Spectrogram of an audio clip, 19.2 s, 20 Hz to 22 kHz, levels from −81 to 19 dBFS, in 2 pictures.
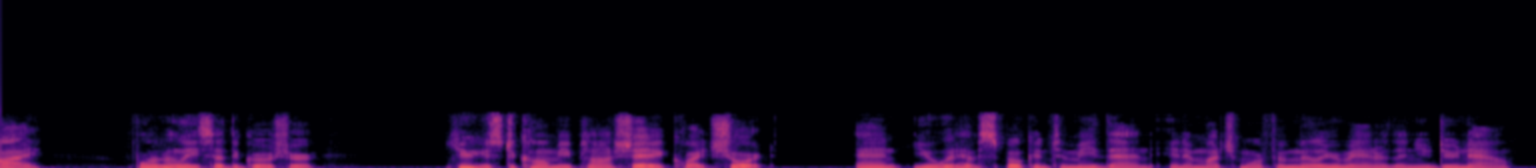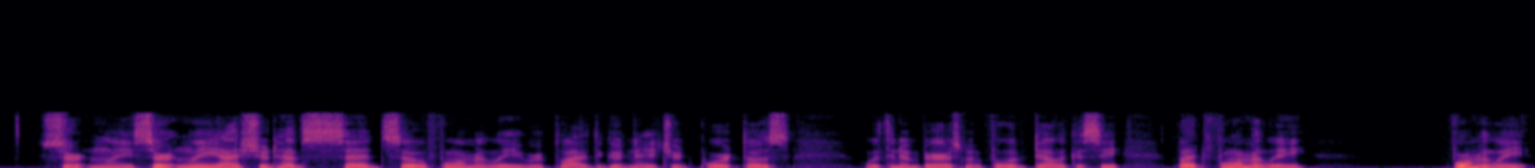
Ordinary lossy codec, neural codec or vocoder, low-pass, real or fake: MP3, 48 kbps; none; 7.2 kHz; real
